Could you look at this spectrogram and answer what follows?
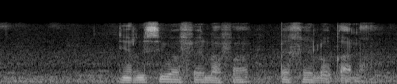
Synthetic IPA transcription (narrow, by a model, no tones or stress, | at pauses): dirisiwafɛlafa | pʼɛχɛlɔkʼaːna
